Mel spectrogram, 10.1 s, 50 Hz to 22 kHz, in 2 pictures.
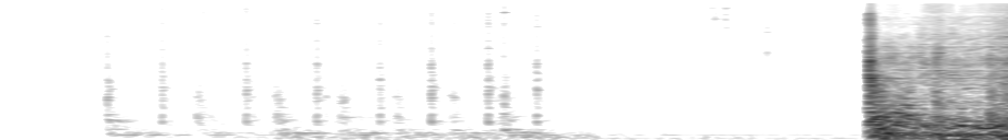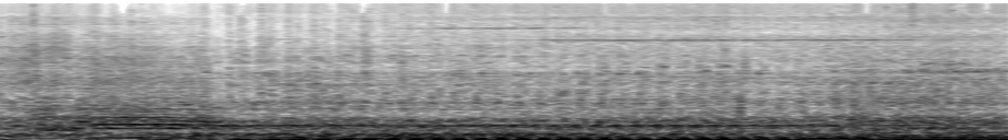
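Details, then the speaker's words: Ford 302 V8 powering an air compressor, stock cam, pistons and crank, distributor turned over to suit firing order, after tune-up with new plugs, plug wires, cap and rotor: slow cranking, then catches and runs steady and even at raised speed, no misfire; smooth running. "does sound a whole lot better too since I did a tune up on it. New plugs and plug wires, cap, and rotor. So it's run a lot better. Sounds better too."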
